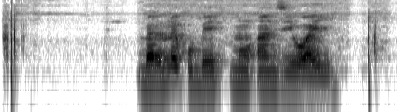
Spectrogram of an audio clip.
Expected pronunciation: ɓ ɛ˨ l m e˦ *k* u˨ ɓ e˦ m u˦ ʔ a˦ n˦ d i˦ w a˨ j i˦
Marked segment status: correct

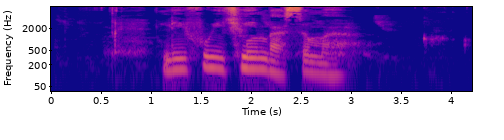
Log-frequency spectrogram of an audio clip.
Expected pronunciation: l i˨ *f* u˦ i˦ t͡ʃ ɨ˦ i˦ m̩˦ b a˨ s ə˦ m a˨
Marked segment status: correct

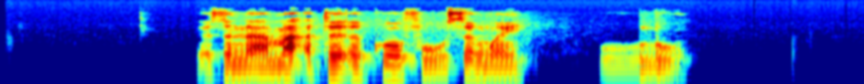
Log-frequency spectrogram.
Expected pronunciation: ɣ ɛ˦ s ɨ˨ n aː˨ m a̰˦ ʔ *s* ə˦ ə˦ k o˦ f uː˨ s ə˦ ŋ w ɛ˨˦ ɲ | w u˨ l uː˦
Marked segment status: incorrect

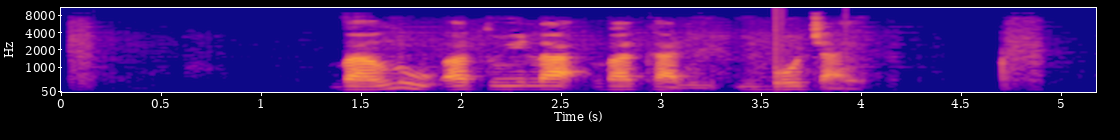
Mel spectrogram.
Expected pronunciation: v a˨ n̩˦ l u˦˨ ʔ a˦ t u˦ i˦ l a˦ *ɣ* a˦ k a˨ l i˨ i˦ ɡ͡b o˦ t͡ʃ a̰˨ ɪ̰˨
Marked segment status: incorrect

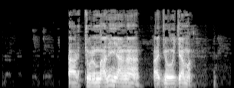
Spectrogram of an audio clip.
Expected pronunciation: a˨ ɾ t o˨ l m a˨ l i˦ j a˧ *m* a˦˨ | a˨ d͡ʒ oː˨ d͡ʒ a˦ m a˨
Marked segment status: incorrect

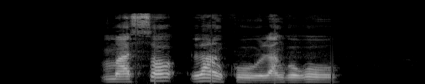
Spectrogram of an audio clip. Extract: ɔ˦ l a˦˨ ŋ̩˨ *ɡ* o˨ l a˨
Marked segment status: incorrect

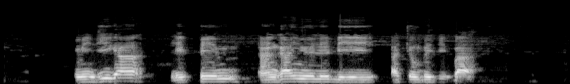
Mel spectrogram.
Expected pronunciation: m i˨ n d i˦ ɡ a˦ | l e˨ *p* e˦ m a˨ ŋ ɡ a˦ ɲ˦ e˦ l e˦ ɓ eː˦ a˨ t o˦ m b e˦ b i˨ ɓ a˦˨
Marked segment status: correct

